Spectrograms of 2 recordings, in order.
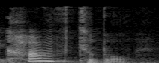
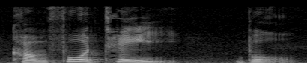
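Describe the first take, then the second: First: The middle syllables are reduced, nearly silent. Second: Every syllable is fully pronounced. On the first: The speaker calls it right. "the second and third syllables are schwa, which means we don't usually pronounce them" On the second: The speaker calls it wrong. "We don't say comfortable"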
